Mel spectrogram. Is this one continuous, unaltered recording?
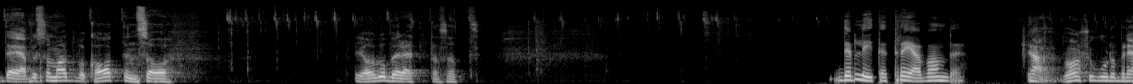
no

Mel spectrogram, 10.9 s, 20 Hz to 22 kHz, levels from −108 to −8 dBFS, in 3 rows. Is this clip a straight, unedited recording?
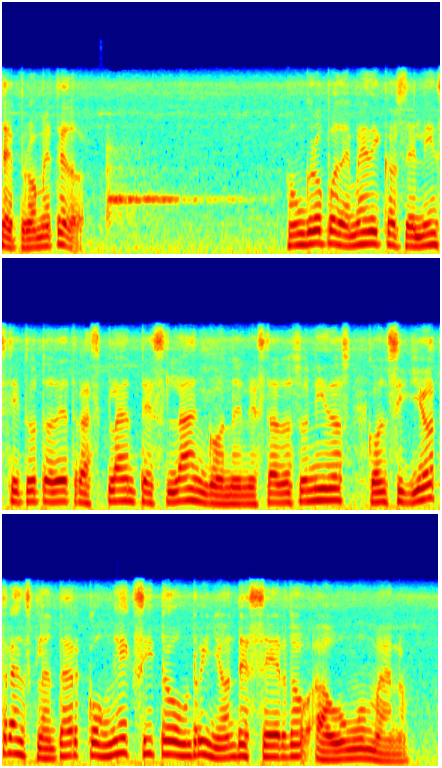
yes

